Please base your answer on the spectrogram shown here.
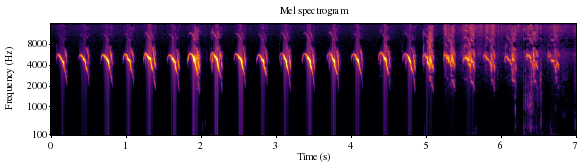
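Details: Jungle francolin chick held after capture. It gives a rapid run of sharp, high, falling peeps at about three per second, with rustling and handling noise near the end.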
